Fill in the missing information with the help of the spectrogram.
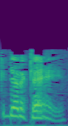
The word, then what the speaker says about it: didache: Both of them are correct translations of the Greek didache, D-I-D-A-C-H-E, long E, didache.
